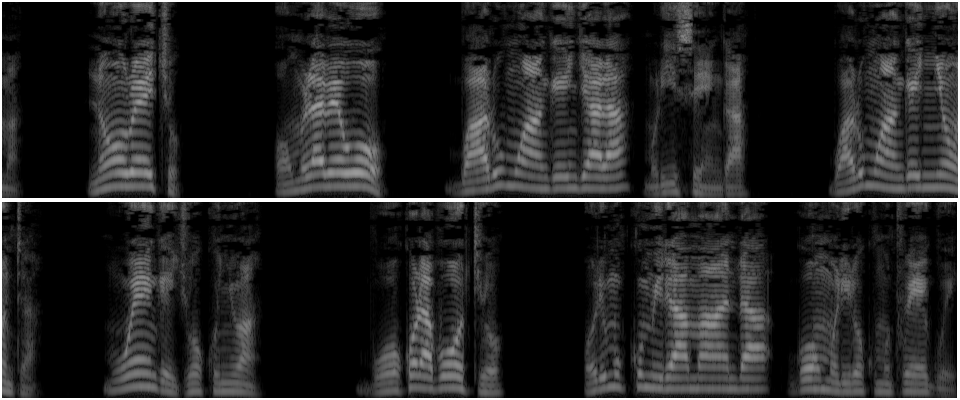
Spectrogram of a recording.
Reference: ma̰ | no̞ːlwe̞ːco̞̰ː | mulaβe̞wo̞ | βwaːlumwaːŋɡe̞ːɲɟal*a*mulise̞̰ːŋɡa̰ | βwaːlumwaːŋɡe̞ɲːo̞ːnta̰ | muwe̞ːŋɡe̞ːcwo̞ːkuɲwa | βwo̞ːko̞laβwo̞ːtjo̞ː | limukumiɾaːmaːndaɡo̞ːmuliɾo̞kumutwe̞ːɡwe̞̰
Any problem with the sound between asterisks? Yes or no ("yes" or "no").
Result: no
